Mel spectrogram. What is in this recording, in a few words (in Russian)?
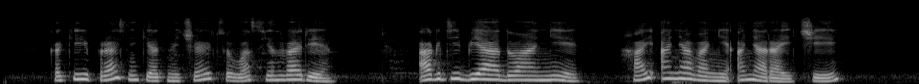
январь, нанайский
